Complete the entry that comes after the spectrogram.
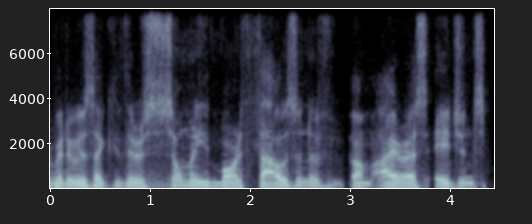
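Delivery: ordinary talk, nothing marked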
